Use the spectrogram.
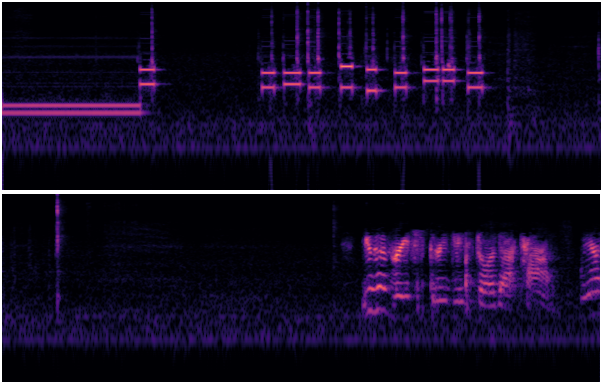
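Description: Telephone touch-tone dialing on a phone connected through a Pepwave Surf WiFi-to-Ethernet bridge: a steady tone cuts off, then a run of about eight crisp separate beeps sounds in quick succession, with a recorded voice answering later.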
